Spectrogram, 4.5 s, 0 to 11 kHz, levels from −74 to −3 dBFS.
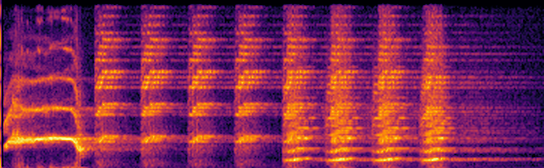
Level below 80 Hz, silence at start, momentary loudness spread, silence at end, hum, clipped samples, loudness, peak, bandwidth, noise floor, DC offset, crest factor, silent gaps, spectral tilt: -46 dBFS; 0 s; 7 LU; 0.3 s; none; under 0.1%; -10 LUFS; 0 dBFS; 11 kHz; -36 dBFS; under 0.1%; 12 dB; none; 2 dB/octave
